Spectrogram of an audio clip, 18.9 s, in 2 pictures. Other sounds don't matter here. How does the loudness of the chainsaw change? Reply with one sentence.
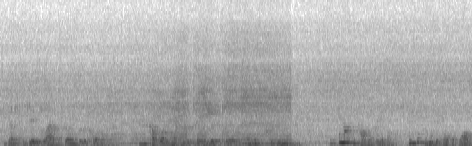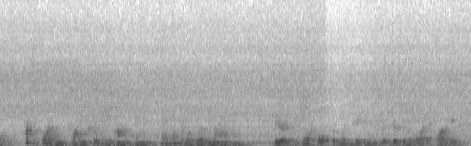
The loudness of the chainsaw goes up.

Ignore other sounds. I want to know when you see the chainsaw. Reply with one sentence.
You can hear the chainsaw from 0.0 to 5.8 s.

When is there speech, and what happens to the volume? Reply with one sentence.
The speech can be heard from 0.1 to 18.8 s, at a steady volume.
